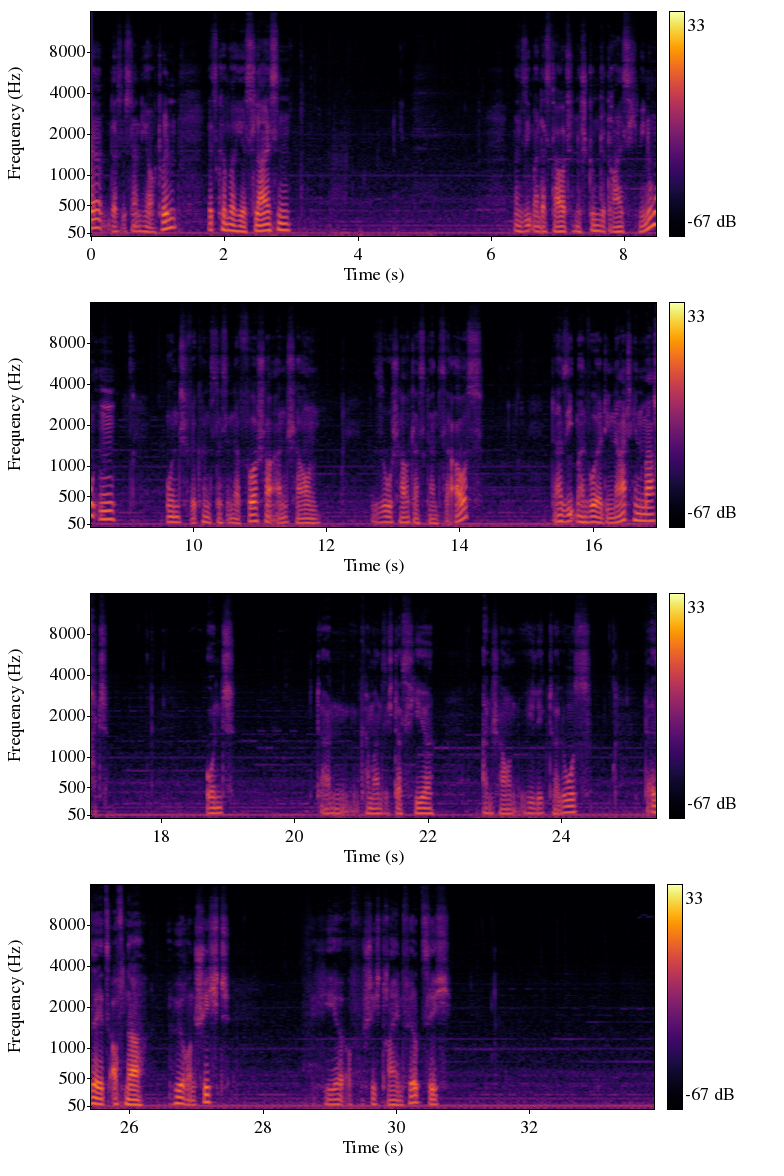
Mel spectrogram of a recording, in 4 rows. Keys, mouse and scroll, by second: 2.5 click, 10.6 click, 13.0 middle click, 13.8-15.7 right drag, 16.1-16.9 scroll up 1, 17.0-21.1 right drag, 22.5 click.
